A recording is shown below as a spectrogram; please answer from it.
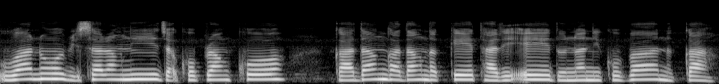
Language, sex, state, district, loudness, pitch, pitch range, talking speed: Garo, female, Meghalaya, South Garo Hills, -11 LUFS, 215 Hz, 195-230 Hz, 75 wpm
